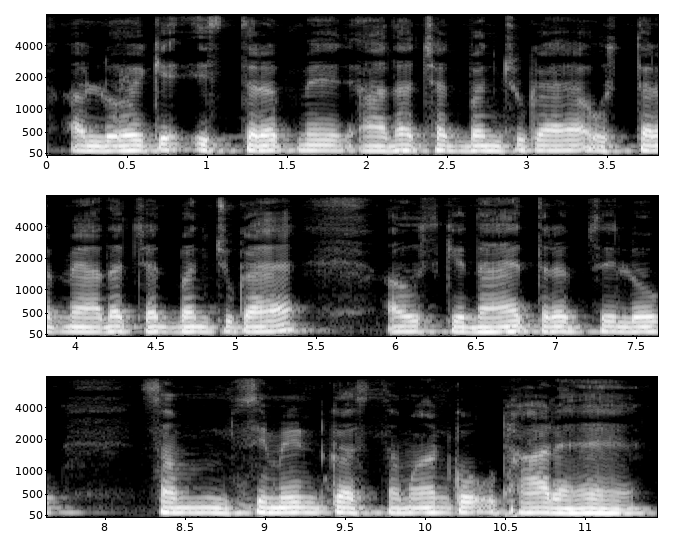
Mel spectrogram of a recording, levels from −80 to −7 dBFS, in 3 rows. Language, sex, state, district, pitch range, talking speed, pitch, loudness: Hindi, male, Bihar, Kishanganj, 100-110 Hz, 175 wpm, 105 Hz, -14 LUFS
